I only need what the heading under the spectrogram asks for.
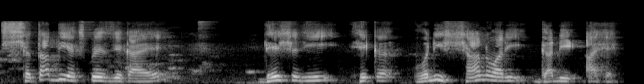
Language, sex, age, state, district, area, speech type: Sindhi, male, 60+, Delhi, South Delhi, urban, spontaneous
